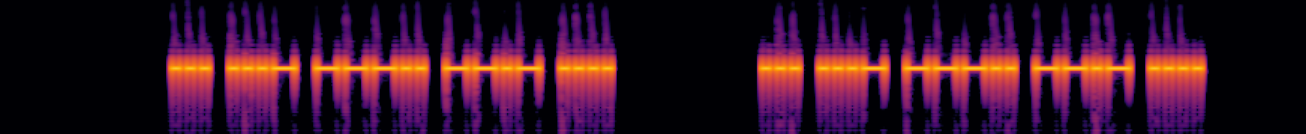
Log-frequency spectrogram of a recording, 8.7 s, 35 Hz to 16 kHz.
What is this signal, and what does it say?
Morse code, heard as a keyed tone, about 25 wpm, 700 Hz. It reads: SV8QH SV8QH
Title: DXCC-100 Call Signs - 5 Characters - Repeated 2x - 25wpm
